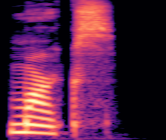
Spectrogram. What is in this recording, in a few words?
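"marks", American English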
